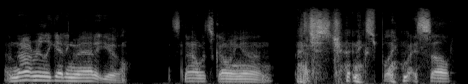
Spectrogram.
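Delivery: usual speaking voice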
